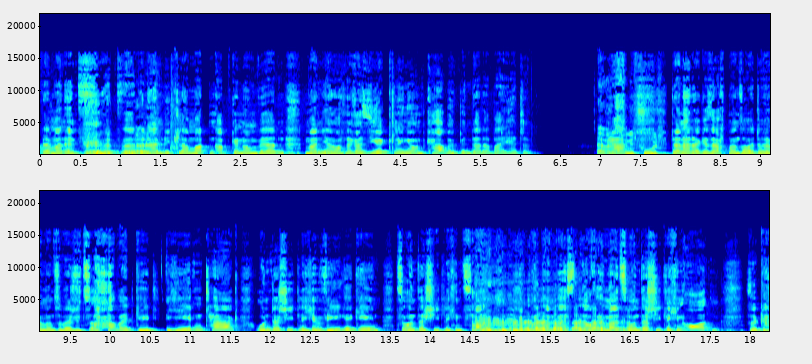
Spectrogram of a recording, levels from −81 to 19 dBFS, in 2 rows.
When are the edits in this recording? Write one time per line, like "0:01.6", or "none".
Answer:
none

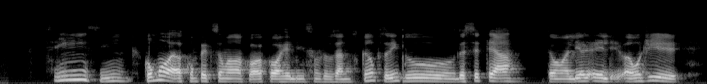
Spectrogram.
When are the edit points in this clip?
0:01.3
0:04.0

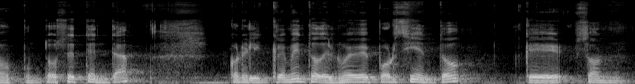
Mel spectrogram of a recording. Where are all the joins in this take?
0:02.3

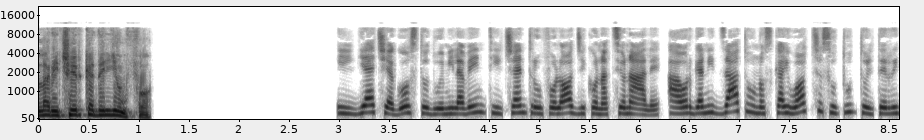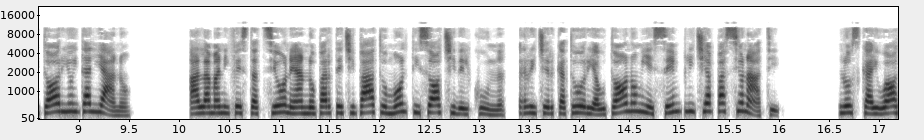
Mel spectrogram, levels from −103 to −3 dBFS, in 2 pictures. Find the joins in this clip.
none

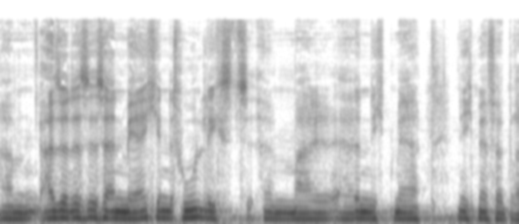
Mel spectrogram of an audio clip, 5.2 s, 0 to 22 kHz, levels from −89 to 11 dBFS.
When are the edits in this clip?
0:01.7
0:03.5

